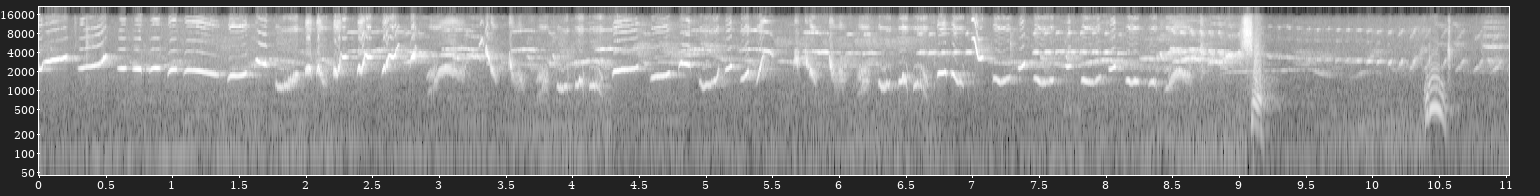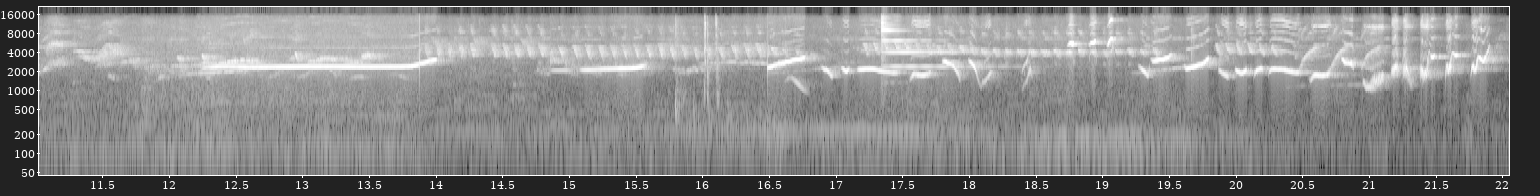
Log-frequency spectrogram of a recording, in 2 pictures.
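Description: White-rumped shama (murai batu) singing a loud, varied song of whistles and chirps, including a long held whistle and fast high trills. There is a sharp click about nine seconds in. It is singing readily even though it has only just been handled and newly arrived, a sign the bird is 'gacor', a keen singer.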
